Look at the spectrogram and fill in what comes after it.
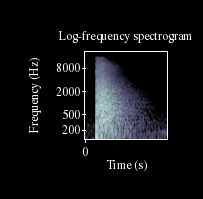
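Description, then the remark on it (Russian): A single loud gunshot cracks out sharply at the execution of Tsar Nicholas II and his family on the night of 17 July 1918, then its echo rolls away and fades over about a second. No voices accompany it. “Прогремел выстрел.”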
